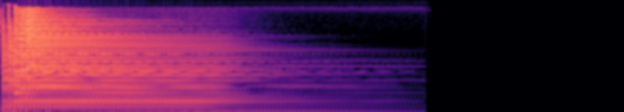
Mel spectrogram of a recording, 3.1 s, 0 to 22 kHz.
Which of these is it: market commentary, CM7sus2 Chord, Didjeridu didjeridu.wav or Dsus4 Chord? Dsus4 Chord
